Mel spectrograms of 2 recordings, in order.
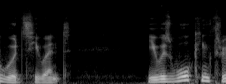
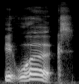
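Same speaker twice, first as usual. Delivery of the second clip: high, loud, amazed discovery; marvelling storybook character; loud wonderment; 11 semitones higher, 9 dB louder than usual. A narrator's reading. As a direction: exclaim it in astonished delight. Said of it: "out loud in wonderment".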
